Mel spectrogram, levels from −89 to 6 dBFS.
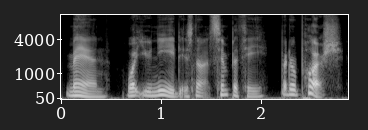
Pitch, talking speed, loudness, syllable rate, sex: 140 Hz, 210 wpm, -21 LUFS, 4.7 syllables/s, male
